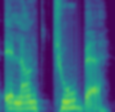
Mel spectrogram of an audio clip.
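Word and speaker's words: Elantxobe: baskiske språket har noen rare bokstavsammensetninger, blant annet TX, og TX skal vi uttale som CH. Og da blir det Elanchobe som det uttales.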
